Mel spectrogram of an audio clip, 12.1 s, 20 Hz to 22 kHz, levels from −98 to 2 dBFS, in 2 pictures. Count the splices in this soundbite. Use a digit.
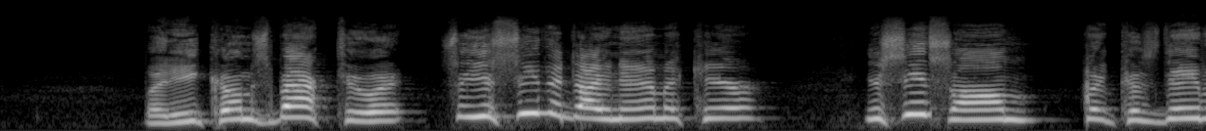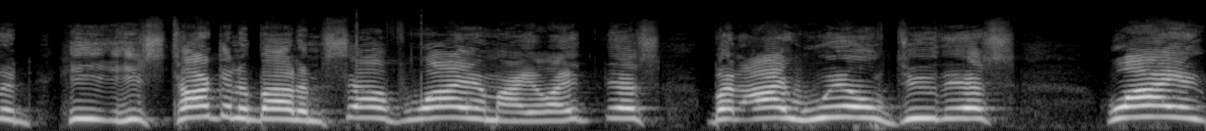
4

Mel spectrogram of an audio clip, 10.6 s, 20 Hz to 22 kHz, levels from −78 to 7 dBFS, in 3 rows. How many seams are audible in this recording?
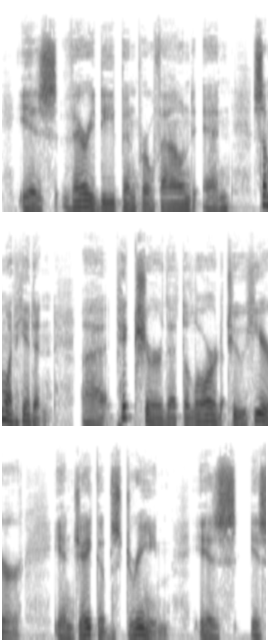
2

